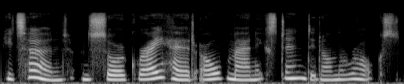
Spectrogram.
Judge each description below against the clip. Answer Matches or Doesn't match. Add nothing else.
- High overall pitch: Matches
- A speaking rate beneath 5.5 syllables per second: Matches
